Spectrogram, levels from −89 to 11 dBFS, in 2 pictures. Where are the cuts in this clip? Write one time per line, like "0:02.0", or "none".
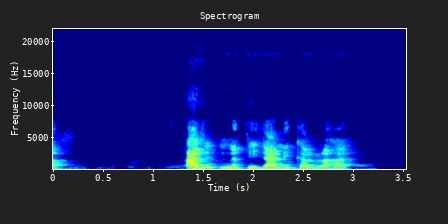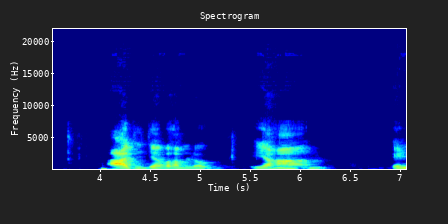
none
